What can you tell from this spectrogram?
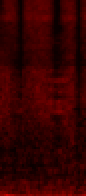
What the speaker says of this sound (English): continue the sanding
